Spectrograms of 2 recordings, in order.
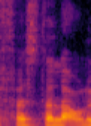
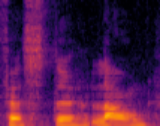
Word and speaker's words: fastelavn: known Nordic holiday of fastelavn, pronounced something like fastelavn, celebrated in February or early March across Denmark, Finland, Iceland, Norway, and Sweden.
